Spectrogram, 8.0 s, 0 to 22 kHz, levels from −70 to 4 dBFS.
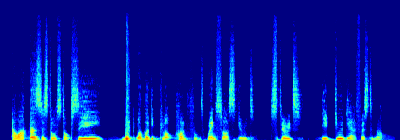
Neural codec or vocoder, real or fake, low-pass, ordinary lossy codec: codec, 44.1 kHz, 0.9 kbps, DAC; fake; 19.8 kHz; none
